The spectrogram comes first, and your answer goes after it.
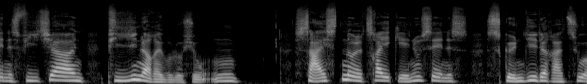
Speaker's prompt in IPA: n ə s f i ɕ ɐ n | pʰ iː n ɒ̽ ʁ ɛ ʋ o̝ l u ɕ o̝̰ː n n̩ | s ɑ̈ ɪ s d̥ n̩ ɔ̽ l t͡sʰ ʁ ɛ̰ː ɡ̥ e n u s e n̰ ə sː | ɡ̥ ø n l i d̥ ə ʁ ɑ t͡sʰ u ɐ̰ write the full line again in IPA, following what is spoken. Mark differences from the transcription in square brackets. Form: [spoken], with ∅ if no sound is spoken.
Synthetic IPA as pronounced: n ə s f i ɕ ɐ n | pʰ iː n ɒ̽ ʁ ɛ ʋ o̝ l u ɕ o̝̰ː n n̩ | s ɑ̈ ɪ s d̥ n̩ ɔ̽ l t͡sʰ ʁ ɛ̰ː ɡ̥ e n u s e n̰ ə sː | ɡ̥ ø n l i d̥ ə ʁ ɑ t͡sʰ u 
